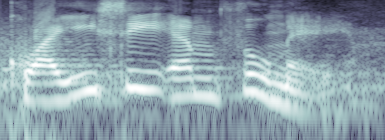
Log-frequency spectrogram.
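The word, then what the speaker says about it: Kweisi Mfume: Kwesi Mfume. Sort of like my initials, Mfume.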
